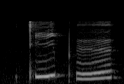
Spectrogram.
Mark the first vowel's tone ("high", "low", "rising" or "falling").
rising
